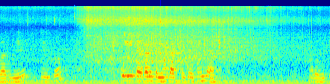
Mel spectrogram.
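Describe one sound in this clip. Liquid pours into a metal pan and splashes.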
